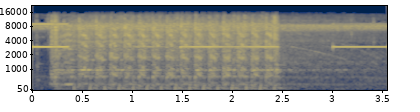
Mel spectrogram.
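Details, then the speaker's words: 2005 VW Passat TDI diesel, 231,000 miles, crank no-start after engine and transmission rebuild: even cranking about three and a half beats a second, never catches; fuel pressure only 5-8 psi while cranking. "about five psi about seven psi and we crank it eight psi"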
